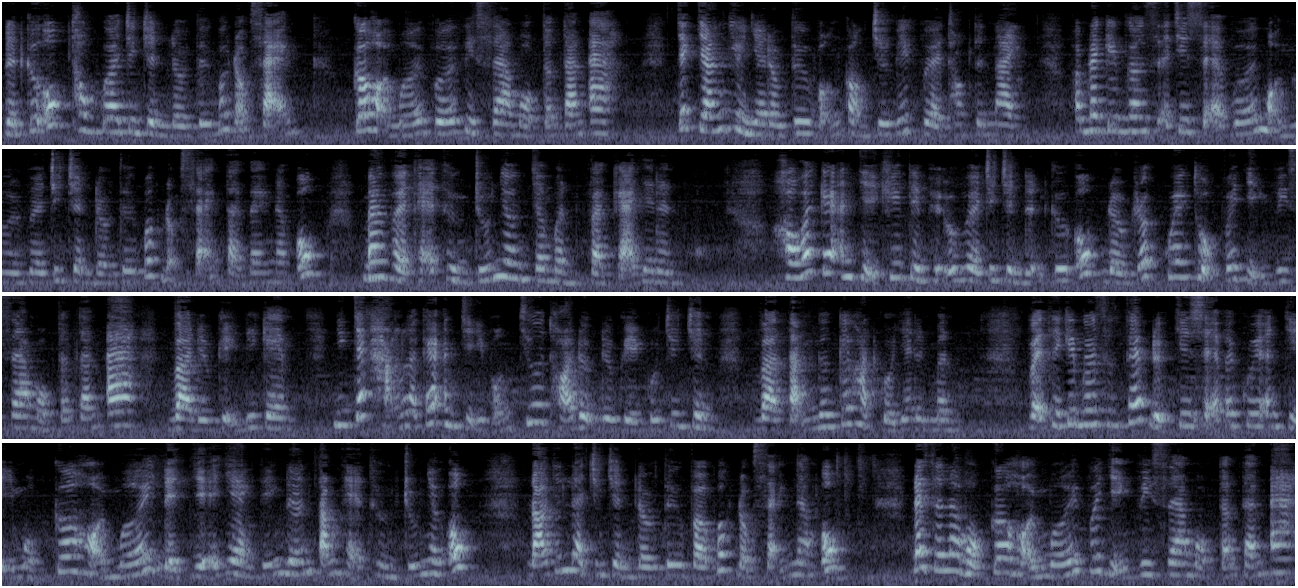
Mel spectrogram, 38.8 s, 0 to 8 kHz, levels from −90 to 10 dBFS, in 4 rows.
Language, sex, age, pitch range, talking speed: English, female, 20-39, 240-385 Hz, 265 wpm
